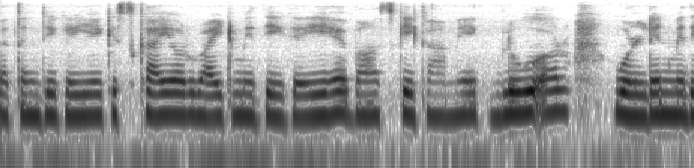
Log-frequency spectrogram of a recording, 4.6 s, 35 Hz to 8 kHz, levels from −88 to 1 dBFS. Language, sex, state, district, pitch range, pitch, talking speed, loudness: Hindi, female, Punjab, Fazilka, 190-200 Hz, 195 Hz, 260 wpm, -18 LUFS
